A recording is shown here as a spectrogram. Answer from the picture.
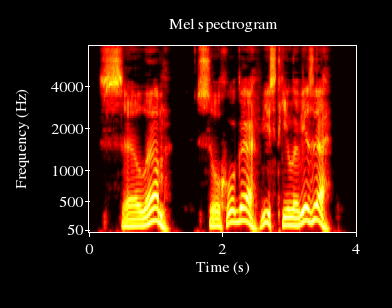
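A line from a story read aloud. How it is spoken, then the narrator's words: Hoarse mutter, weak with fear. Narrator (Russian): хрипло пробормотал я, на ватных ногах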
